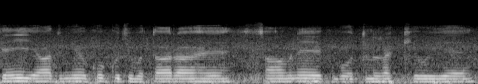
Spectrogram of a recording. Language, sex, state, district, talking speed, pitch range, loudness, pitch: Hindi, male, Uttar Pradesh, Shamli, 150 wpm, 130-140 Hz, -16 LUFS, 135 Hz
